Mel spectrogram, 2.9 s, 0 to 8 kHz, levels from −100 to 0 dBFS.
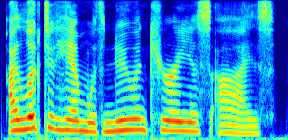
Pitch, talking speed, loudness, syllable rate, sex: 200 Hz, 190 wpm, -20 LUFS, 4.2 syllables/s, female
